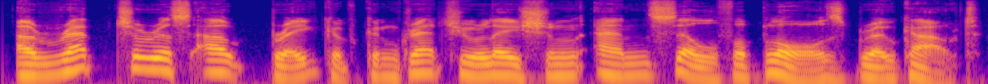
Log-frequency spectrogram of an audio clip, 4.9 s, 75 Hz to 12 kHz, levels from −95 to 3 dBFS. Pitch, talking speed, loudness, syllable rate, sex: 125 Hz, 120 wpm, -17 LUFS, 4.3 syllables/s, male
